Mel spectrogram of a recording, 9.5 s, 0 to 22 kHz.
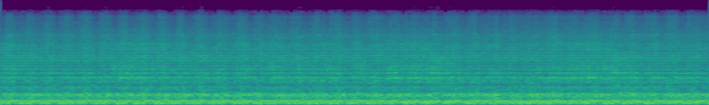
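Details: LS-swapped 1969 C50 farm truck, just after intake install and power steering rebuild with some remaining fluid leak; deep even V8 idle rumble with no misses, knocks or ticks; normal idle.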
